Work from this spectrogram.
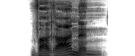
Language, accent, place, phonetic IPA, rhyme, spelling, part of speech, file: German, Germany, Berlin, [vaˈʁaːnən], -aːnən, Waranen, noun, De-Waranen.ogg
- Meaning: dative plural of Waran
